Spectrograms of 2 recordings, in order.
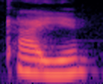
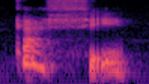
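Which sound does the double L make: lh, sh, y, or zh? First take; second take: y; sh. First: The double L sounds like English y. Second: The double L sounds like English sh. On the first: "O duplo L pode ter som de I" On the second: "E pode ter som de X"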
